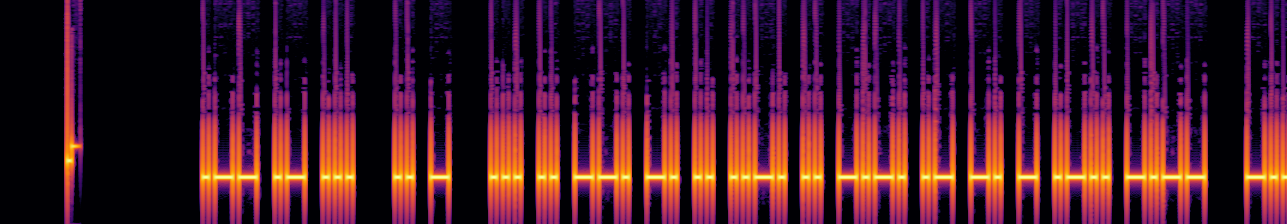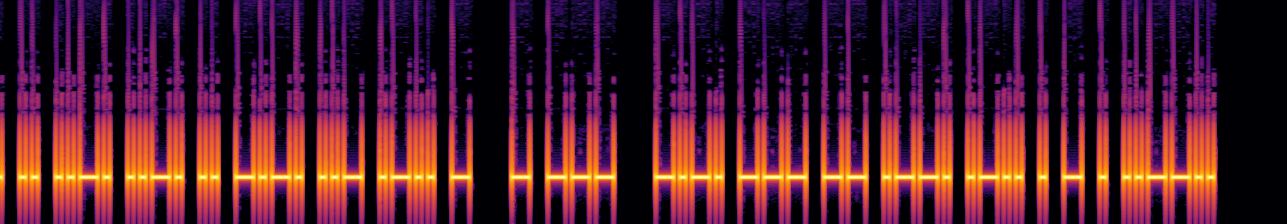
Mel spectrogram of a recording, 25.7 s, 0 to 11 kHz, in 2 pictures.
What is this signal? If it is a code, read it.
Morse code, heard as a keyed tone, about 20 wpm, 700 Hz. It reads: WAS IT SIGNIFICANTLY DIFFICULT TO COMPLETE?
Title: Sentences from Top 1500 Words 20wpm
